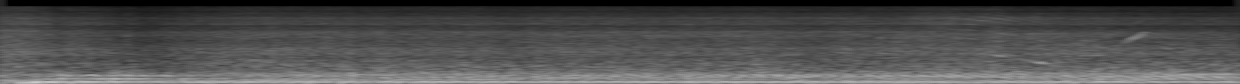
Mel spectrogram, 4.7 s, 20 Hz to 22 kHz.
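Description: Engine of an off-road 4x4 running at a steady pitch in deep mud, a low even drone with no revving.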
